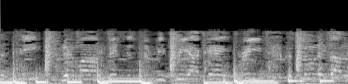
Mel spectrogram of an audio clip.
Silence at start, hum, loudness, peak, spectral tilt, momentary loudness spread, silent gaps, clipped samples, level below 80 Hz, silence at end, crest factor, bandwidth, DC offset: 0 s; none; -7 LUFS; 0 dBFS; -8 dB/octave; 3 LU; none; 3%; -12 dBFS; 0 s; 6 dB; 5.4 kHz; under 0.1%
